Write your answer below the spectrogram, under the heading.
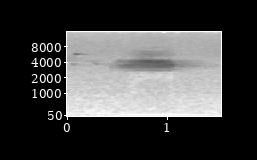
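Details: Brambling singing: a single drawn-out, wheezy buzzing note lasting about half a second, steady in pitch and fairly high, against quiet background hiss.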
